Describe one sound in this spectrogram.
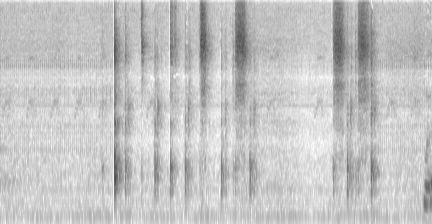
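A spray bottle hisses in short pumps.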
